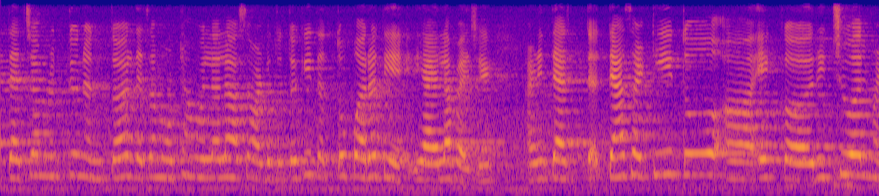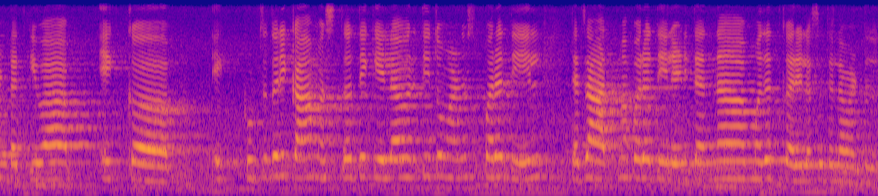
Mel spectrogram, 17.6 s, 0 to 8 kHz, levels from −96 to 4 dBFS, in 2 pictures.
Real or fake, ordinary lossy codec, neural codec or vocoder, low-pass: real; none; none; 7.2 kHz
